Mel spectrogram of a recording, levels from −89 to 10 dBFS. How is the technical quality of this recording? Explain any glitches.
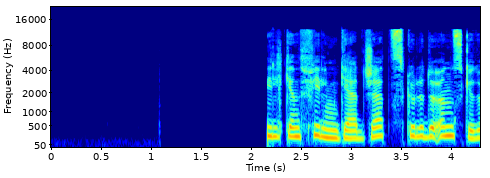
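The recording has one clear fault, a playback stall. From 1.10 to 2.17 s, the player likely ran out of data or was blocked, so the speech cuts out mid-flow for about 1.07 s of silence before continuing.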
